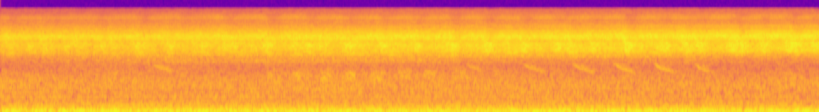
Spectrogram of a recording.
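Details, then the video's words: Crickets in a natural outdoor setting under a blue sky, a steady high shimmering chorus that hums on without a break, with a few soft descending bird notes at middle pitch partway through. "Nature Sounds - Real Time - No Music - Meditation - Crickets"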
